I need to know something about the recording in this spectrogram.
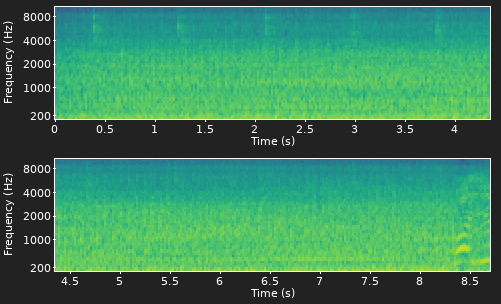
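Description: Dodge semi truck's engine idling steadily, with a strong low rumble.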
